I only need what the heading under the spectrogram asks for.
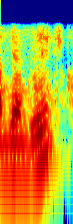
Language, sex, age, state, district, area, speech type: Dogri, male, 45-60, Jammu and Kashmir, Udhampur, urban, conversation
